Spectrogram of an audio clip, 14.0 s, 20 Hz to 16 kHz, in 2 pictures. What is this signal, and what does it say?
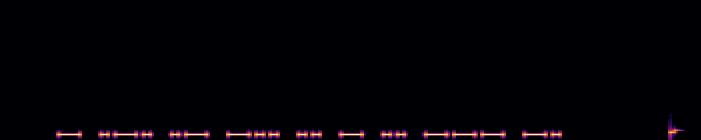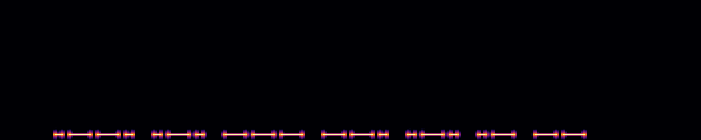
Morse code, heard as a keyed tone, about 17 wpm, 700 Hz. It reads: TRADITION PROGRAM
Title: Sentences from Top 1500 Words - New Word Drill Alt - 17wpm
